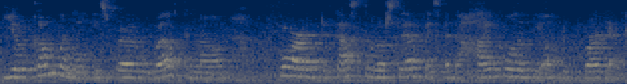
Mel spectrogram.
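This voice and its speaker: A woman's voice: sits high, moderate pace. A woman from Indonesia with an Indonesian accent, playing a job applicant and giving earnest, memorized answers. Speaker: job applicant in a student role-play. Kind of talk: rehearsed role-play interview. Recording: echoey room, far off, loud noise.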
